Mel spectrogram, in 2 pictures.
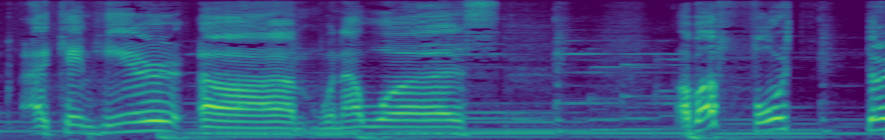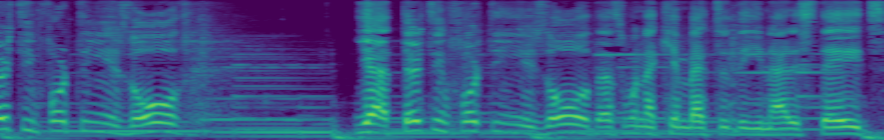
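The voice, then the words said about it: Slight foreign accent. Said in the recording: “I do have a slight accent, and I'm aware of that”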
